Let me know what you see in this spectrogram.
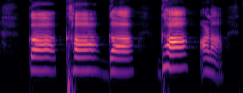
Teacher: इनका उच्चारण कंठ से होता है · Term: क वर्ग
